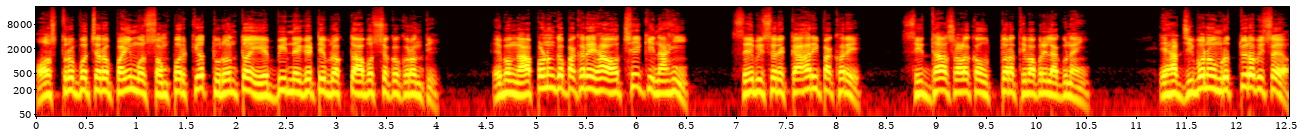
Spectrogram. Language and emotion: Odia, angry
